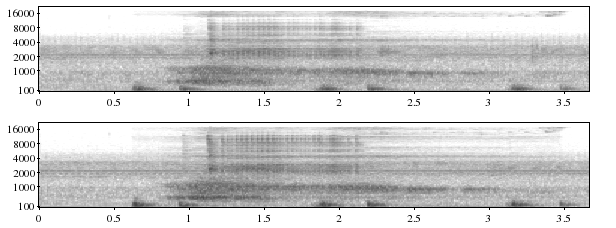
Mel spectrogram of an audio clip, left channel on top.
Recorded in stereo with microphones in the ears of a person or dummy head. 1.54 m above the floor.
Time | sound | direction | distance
0.6 | breathing | 55° right (ahead or behind) | 1.1 m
